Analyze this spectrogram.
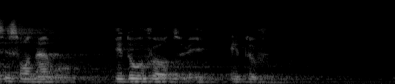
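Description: An older man speaks calmly through a microphone in a large echoing hall.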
